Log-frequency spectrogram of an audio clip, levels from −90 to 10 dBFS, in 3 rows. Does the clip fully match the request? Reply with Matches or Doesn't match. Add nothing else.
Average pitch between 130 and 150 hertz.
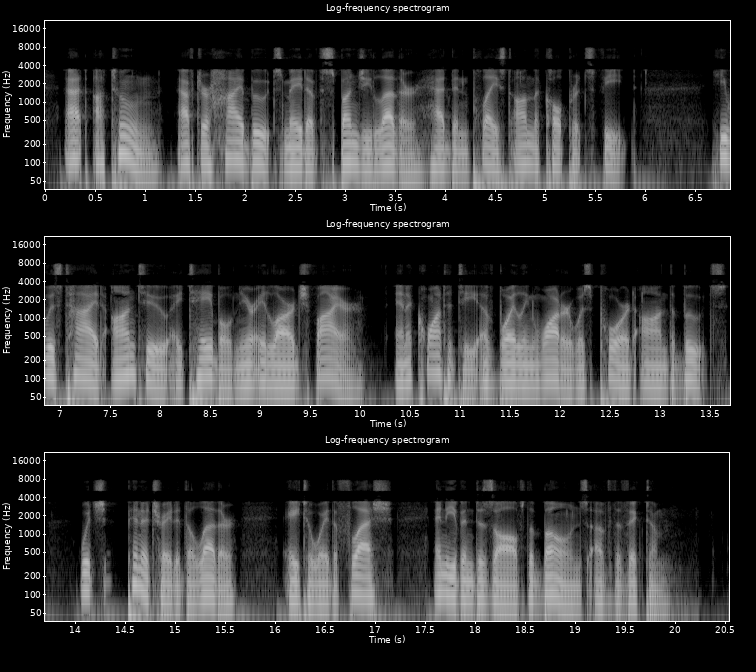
Doesn't match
